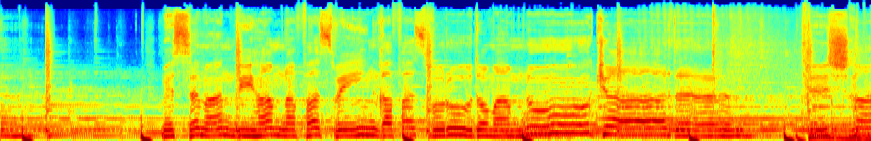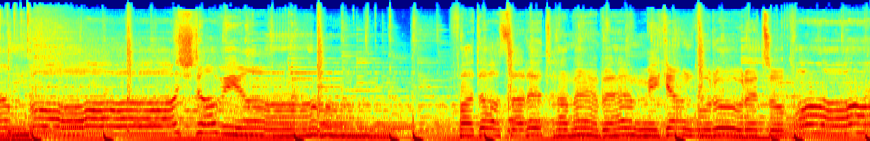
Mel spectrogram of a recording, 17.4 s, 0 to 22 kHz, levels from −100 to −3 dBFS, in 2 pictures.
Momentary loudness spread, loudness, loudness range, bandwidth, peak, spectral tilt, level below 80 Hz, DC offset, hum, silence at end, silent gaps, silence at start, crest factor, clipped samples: 4 LU; -10 LUFS; 2 LU; 20 kHz; 0 dBFS; -5 dB/octave; -18 dBFS; under 0.1%; none; 0 s; none; 0 s; 10 dB; under 0.1%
